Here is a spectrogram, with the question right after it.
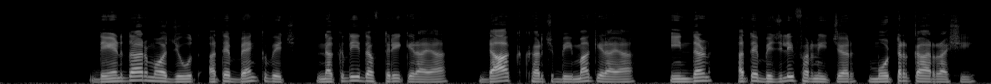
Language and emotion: Punjabi, neutral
